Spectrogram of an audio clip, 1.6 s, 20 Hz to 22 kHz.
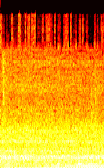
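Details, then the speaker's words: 2011 Passat at idle after replacing the failed PCV valve: steady, smooth, unchanging idle with no stumble. "So listen to it now. It's smooth now."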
